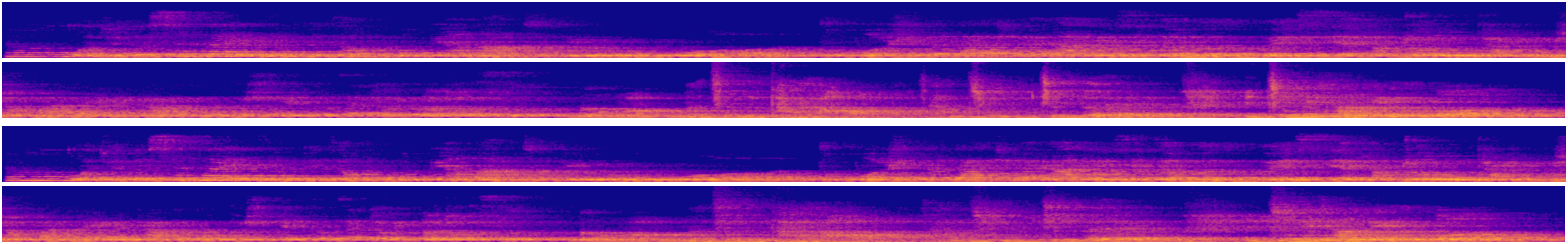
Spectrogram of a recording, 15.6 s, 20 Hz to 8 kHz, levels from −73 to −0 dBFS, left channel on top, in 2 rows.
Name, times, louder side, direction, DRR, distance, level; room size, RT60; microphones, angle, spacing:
voice 1, 0.0-10.9 13.2-13.6 14.3-15.3, right 1 dB, 20° right, -6 dB, 0.5 m, -19 dB
voice 2, 10.6-14.5, left 1 dB, 60° left, -1 dB, 0.5 m, -24 dB
6.0 x 2.0 x 2.3 m, 2.9 s
head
